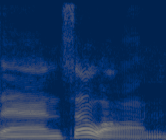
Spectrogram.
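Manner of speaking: grating, irritating read-aloud narrator tone. Complaining about the reader of a book he wants to reread: imitating an annoying audiobook reader. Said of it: "He reads like this".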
